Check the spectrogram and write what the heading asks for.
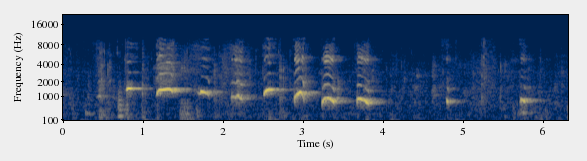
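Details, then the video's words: Hungarian Vizsla puppies recorded 15 February 2011 whimpering in a rhythmic series of short, falling whines, roughly two per second, each sliding downward and gradually growing softer toward the end. "puppies magyar vizsla"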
